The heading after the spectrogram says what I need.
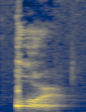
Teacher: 소리를 올려서 강세를 만드는 게 아니라 성대를 한번 긴장을 시키는데, 긴장을 시킨다라는 얘기는 목에서 올라오던 공기를 한번 이렇게 딱 막아준다라는 얘기예요. 아주 짧게 막아주고 그러고 나서 소리를 올려주면 그게 영어에서 말하는 강세라는 거예요.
